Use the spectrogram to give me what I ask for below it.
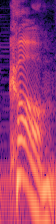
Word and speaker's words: calm: Et ensuite, nous avons calm. Ça, c'est littéralement calme. Le seul truc ici, c'est que le L est muet, il ne se prononce pas.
